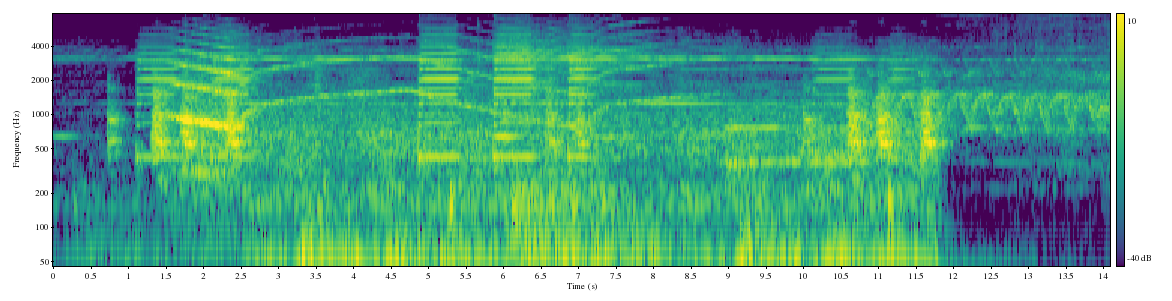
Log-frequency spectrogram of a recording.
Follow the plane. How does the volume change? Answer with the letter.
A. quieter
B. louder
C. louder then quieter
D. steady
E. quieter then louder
C.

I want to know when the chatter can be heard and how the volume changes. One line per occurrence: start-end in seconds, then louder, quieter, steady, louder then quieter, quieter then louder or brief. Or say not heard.
not heard.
